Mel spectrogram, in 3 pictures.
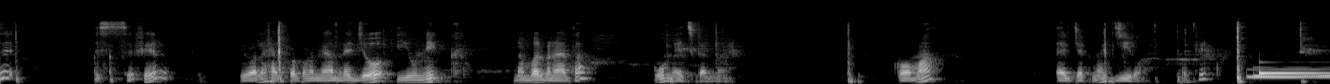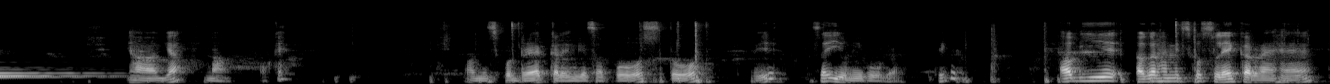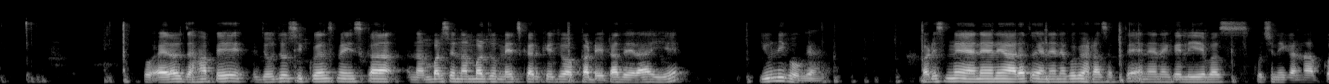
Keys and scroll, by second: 2.6 ctrl+shift+Down, 17.9 ctrl+c, 22.7 ctrl+z, 24.6 ctrl+c, 37.3 ctrl+Up.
